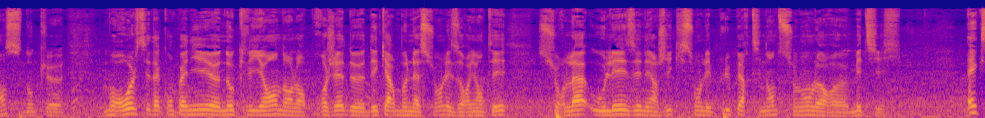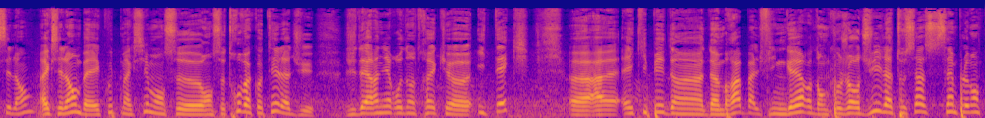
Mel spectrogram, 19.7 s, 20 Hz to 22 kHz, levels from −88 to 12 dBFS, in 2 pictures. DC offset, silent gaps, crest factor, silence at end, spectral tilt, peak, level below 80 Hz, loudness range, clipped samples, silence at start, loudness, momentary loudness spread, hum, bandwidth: under 0.1%; none; 16 dB; 0 s; -4 dB/octave; 0 dBFS; -36 dBFS; 3 LU; under 0.1%; 0 s; -16 LUFS; 9 LU; none; 17 kHz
